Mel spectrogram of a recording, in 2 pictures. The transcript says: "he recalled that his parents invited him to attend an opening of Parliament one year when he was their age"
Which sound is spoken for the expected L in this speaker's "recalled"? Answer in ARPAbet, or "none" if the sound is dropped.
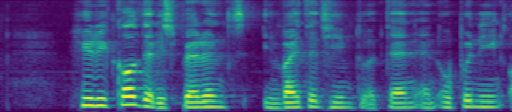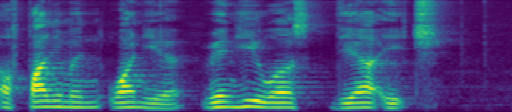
L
